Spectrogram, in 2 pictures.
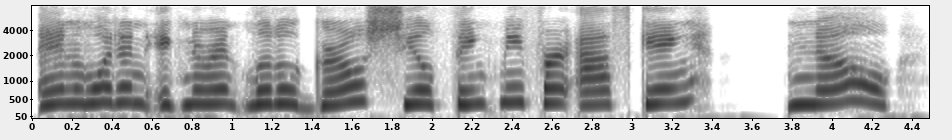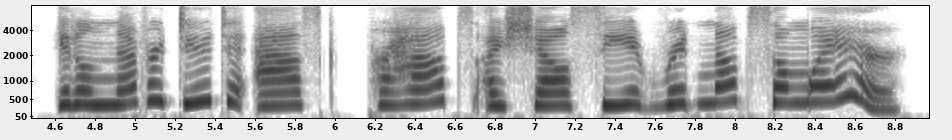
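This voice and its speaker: Chatty little girl, super high voice, prim and dreamy, musing aloud, storybook drama. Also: fairly even intonation, normal speed, dry recording, clean studio sound. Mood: musing, curious. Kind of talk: dramatized audiobook character acting.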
